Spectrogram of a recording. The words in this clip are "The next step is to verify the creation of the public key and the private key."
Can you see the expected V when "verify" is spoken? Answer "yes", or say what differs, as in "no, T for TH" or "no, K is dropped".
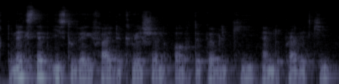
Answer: yes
